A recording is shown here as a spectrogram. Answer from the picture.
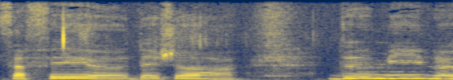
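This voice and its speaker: A woman with a slight Slavic accent has a dark, mellow tone, somewhat breathy and fairly high in pitch. Room echo is audible. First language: not French; mainly English-speaking (speaking French). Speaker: naturopath. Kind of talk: lecture. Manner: halting, many hesitations.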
